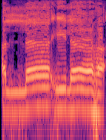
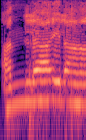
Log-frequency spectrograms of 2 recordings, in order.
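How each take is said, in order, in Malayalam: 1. നൂൻ ശബ്ദമില്ല; ലാം ഇരട്ടിക്കുന്നു. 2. ലാമിന് മുമ്പ് ഒരു നൂൻ ശബ്ദം കേൾക്കുന്നു.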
